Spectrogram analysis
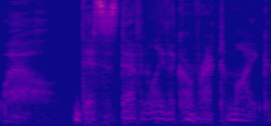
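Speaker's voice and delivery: very quiet whisper right into the mic. A streamer testing the Twitch mic: whispering close to mic. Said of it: "I'm whispering very closely into the Twitch mic".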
